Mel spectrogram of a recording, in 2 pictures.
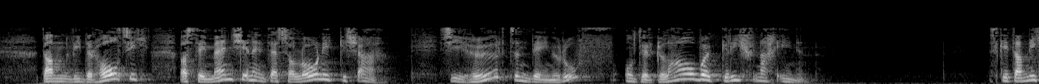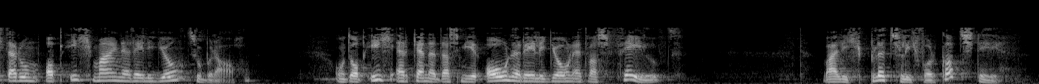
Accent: Austria; Hier bei uns in Österreich kann man das ein bisschen zuordnen, denke ich.

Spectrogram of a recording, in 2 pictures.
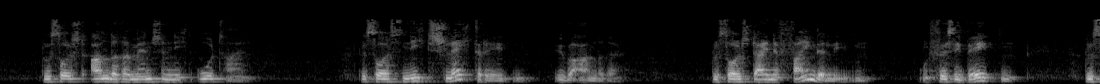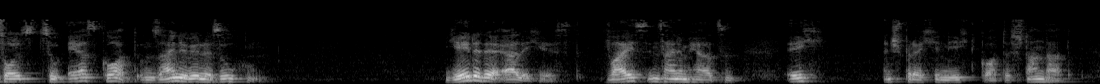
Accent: Netherlands; now in Innsbruck, Austria; Pfarrer in Innsbruck. Im Moment bin ich in Holland, ich bin Holländer.

